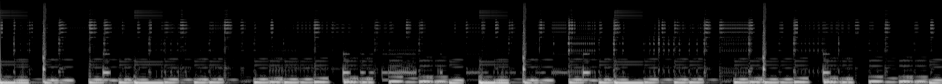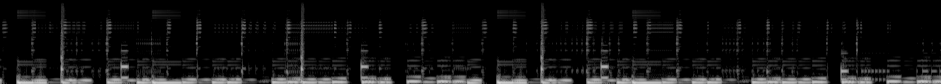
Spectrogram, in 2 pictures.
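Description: From start to finish the sound carries a rough, metallic edge, strongest on its brighter components and absent in the gaps. This is periodic clock jitter: interference near 1 kHz wobbles the converter's sample timing, spraying sidebands about 1 kHz either side of every component.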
